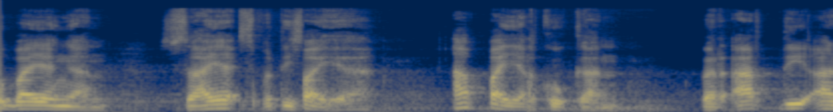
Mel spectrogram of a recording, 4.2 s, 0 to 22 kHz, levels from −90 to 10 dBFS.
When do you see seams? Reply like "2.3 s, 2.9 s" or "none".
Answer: 1.2 s, 1.5 s, 2.6 s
